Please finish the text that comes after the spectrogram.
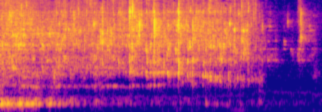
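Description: Black honey porter wort pours into a glass demijohn through a sieve, a quiet, steady liquid trickle with small splashes that thins out near the end.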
